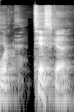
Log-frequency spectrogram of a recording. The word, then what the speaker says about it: Wortiska: Is it Wortiska or Tiska? How do you say it? Wortiska. Okay. Wortiska.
